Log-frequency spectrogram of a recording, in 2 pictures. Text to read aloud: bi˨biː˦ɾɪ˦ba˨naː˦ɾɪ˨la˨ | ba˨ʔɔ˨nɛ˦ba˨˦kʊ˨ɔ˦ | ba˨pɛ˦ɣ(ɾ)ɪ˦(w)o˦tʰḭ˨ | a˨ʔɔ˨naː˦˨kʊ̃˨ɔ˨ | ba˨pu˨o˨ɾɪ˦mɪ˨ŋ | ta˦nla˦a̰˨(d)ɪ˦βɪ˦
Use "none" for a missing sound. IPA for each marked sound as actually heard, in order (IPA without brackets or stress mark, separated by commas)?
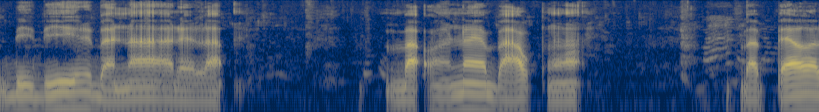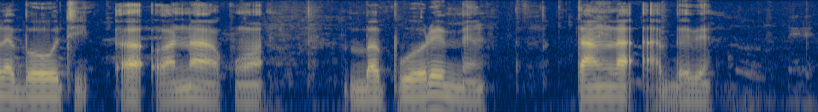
l, b, b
